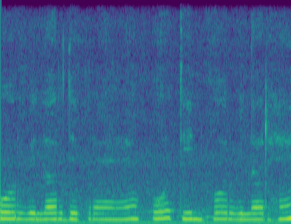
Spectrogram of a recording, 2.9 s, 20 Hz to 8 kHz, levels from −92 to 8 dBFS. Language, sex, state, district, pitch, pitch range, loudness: Hindi, female, Chandigarh, Chandigarh, 220 Hz, 215-230 Hz, -16 LUFS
